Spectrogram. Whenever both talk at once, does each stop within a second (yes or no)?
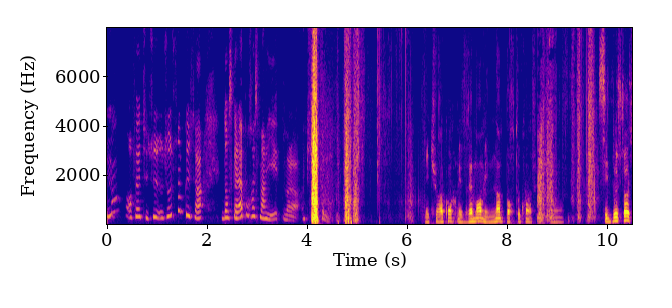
yes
